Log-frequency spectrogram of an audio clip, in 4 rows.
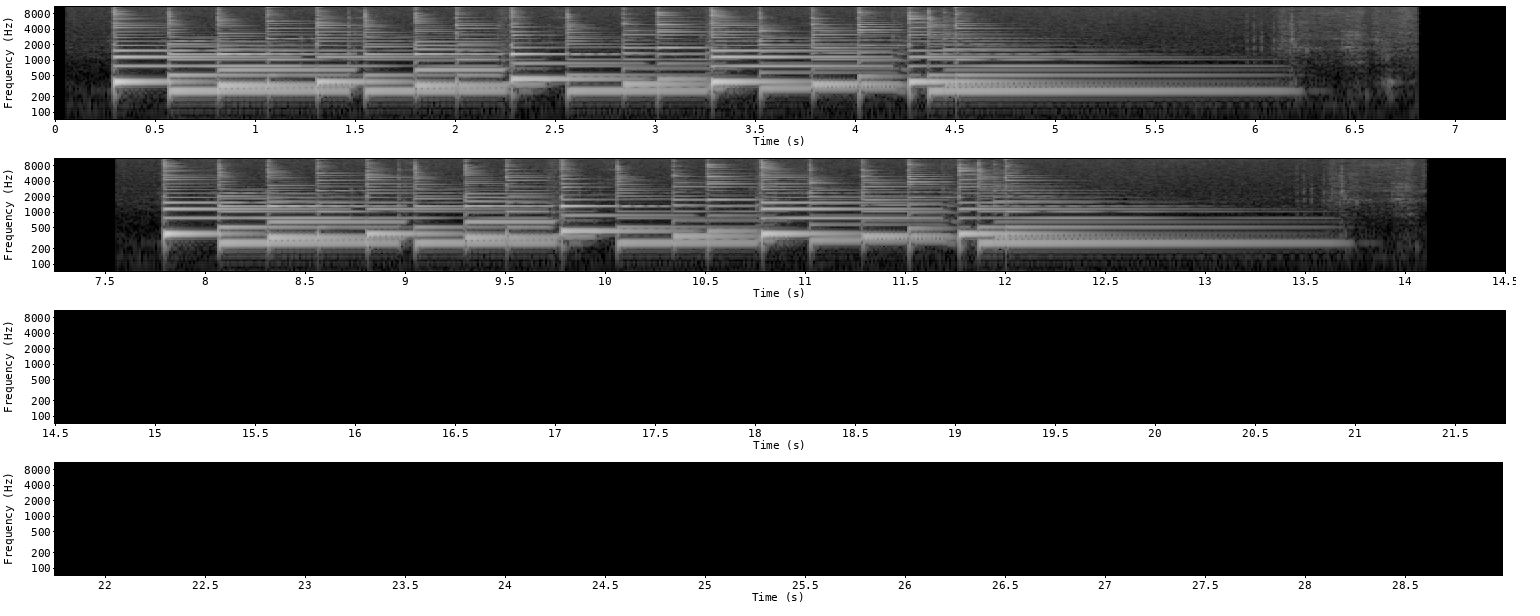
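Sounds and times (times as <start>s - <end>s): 
ukulele tremolo: 0.3s - 6.2s, 7.8s - 13.7s.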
